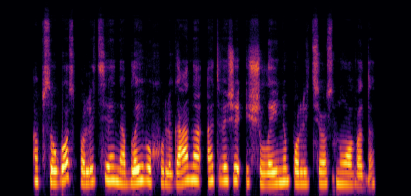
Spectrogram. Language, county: Lithuanian, Vilnius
